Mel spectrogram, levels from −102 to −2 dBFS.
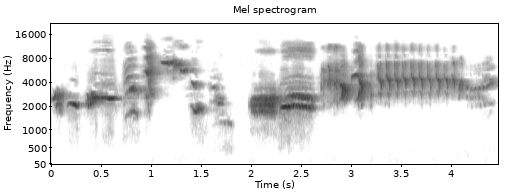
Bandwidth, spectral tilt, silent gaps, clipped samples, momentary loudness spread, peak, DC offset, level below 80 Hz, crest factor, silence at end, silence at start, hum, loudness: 14.5 kHz; 11.5 dB/octave; none; under 0.1%; 14 LU; -12 dBFS; under 0.1%; under -90 dBFS; 18 dB; 0 s; 0 s; none; -28 LUFS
